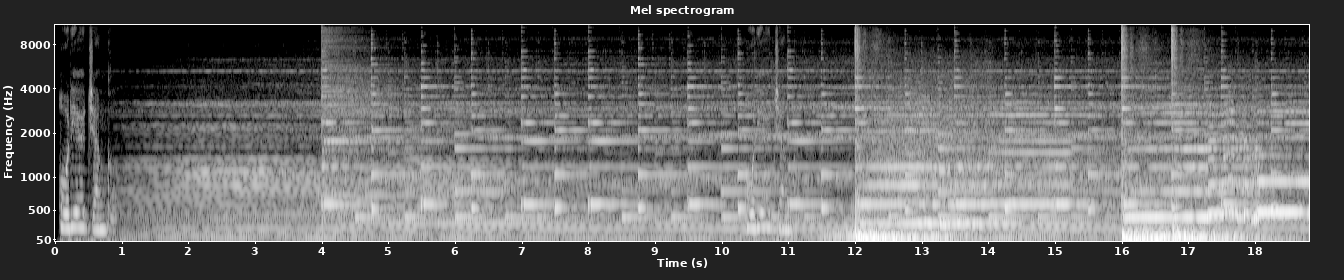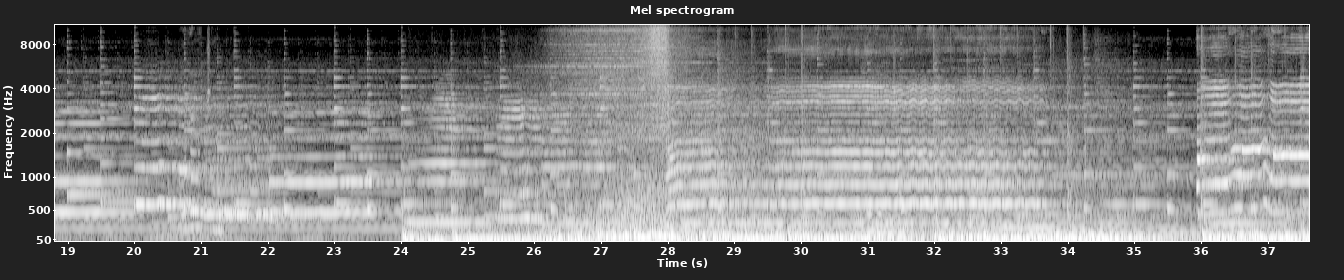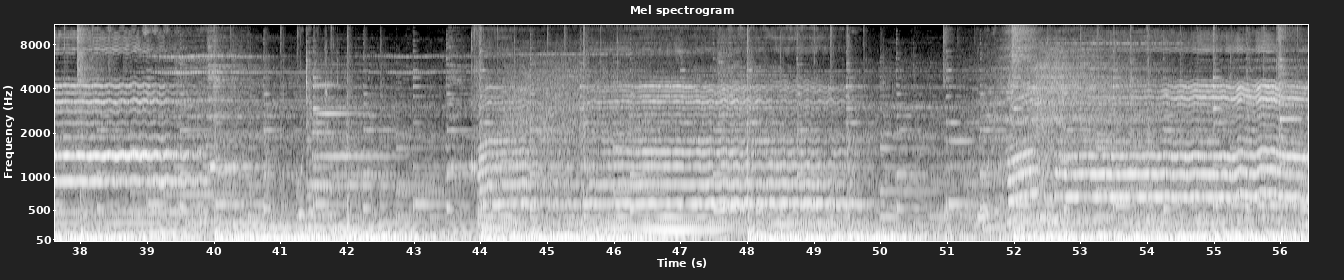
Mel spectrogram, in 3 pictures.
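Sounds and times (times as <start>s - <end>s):
Middle Eastern ethereal vocals: 0.0s - 56.4s.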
